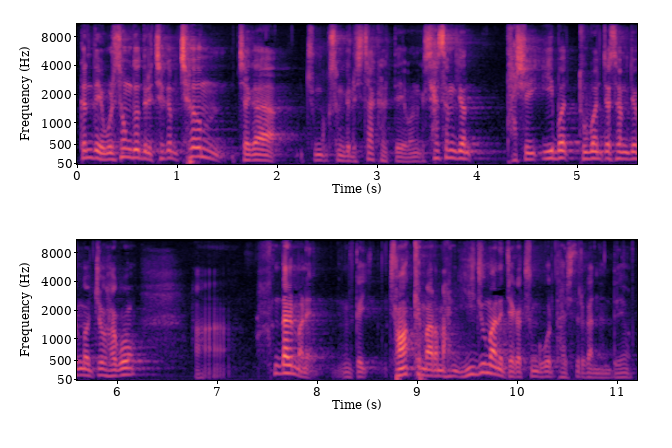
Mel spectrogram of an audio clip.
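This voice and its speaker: An older man, a missionary preacher, telling personal stories in an animated, humorous sermon that swings from loud to quiet. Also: medium pitch, fast talker.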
